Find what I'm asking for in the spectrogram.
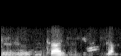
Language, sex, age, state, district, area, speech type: Nepali, female, 45-60, West Bengal, Jalpaiguri, rural, conversation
